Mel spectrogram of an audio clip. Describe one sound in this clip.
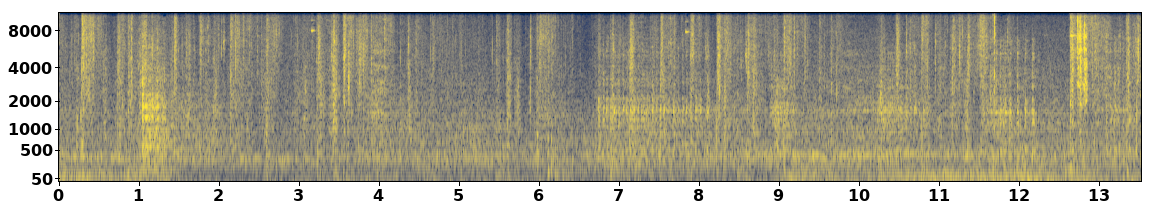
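Footsteps crunch on stone and snow.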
